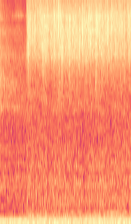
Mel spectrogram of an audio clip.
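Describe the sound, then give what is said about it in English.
A shower switches on after a brief pause and runs in a steady, loud hissing spray, with a low background hum underneath and no voices. “Shower first, I guess.”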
